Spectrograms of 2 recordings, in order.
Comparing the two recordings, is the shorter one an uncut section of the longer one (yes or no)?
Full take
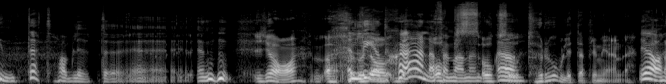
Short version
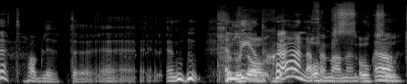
no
